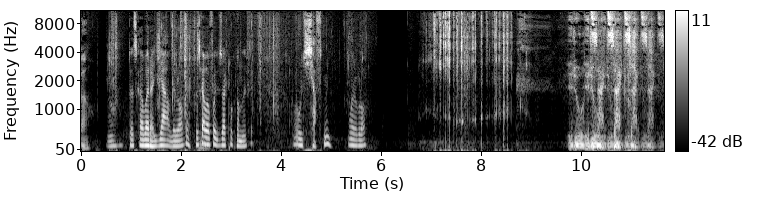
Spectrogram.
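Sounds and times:
speech: 0.1s - 5.8s, 9.7s - 11.5s
crisp crunching of food being chewed: 6.5s - 9.0s
person talking loudly: 9.7s - 11.6s.

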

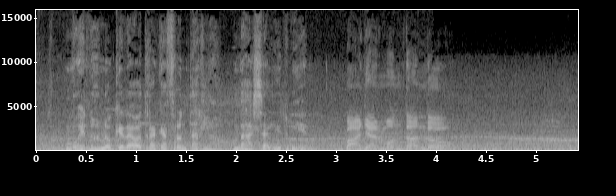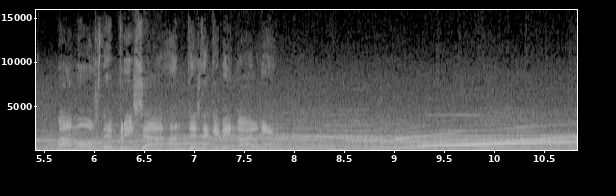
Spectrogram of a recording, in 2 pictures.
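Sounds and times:
speech: 0.3s - 4.3s, 5.6s - 8.1s
Turkish police car siren wailing: 1.8s - 10.8s
vehicle engine drone: 2.8s - 10.8s.

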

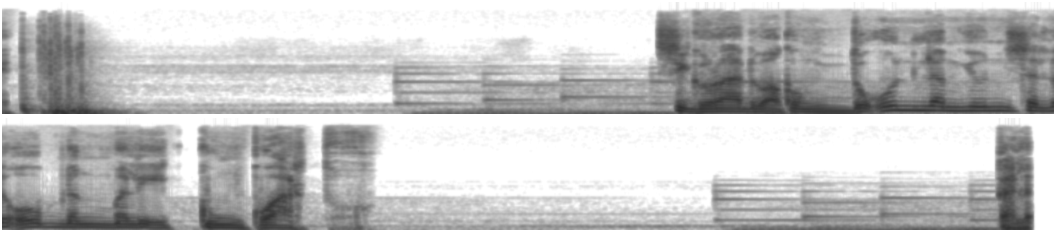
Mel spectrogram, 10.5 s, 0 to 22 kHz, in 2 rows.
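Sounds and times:
heavy thud on the floor: 0.0s - 0.7s
speech: 3.4s - 7.1s.

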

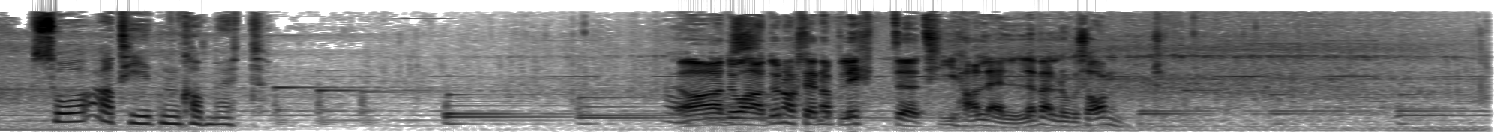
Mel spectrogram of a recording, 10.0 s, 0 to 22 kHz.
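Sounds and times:
large vehicle idling and rolling in: 0.0s - 9.9s
speech: 0.3s - 1.8s, 4.5s - 7.8s
high electronic reversing beeps: 4.5s - 9.9s.

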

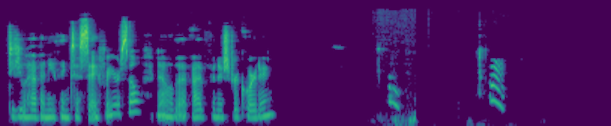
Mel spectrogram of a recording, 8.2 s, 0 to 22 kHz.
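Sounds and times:
speech: 0.1s - 3.7s
cat meowing: 6.4s - 6.8s.

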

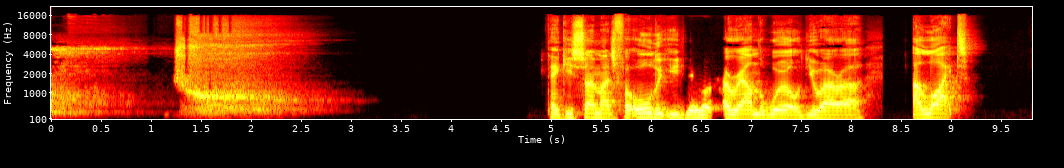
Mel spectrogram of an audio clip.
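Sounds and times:
deep breaths taken slowly: 1.3s - 3.0s
speech: 5.0s - 9.3s.

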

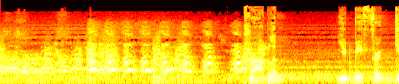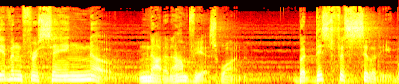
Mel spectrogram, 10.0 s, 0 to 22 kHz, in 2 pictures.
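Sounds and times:
dogs barking and yelping at a dog pound in Vermont: 0.0s - 3.5s
speech: 3.1s - 8.1s, 8.7s - 9.9s.

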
